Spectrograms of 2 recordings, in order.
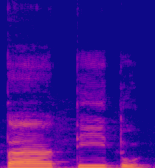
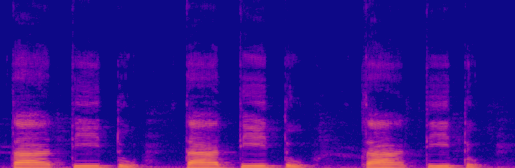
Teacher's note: cara membaca huruf ta dan huruf da, yaitu ujung lidah bertemu dengan belakang gigi seri atas.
